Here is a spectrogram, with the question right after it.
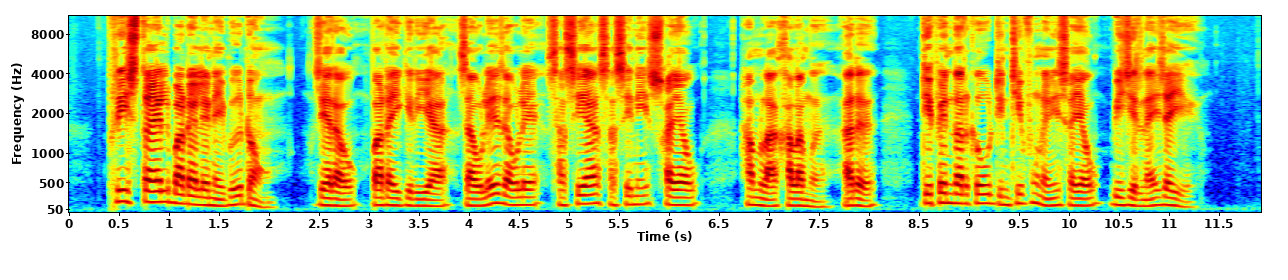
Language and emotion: Bodo, neutral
